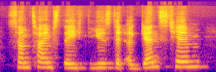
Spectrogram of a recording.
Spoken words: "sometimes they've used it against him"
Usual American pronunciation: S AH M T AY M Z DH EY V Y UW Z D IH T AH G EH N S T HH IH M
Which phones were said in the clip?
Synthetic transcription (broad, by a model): S AH M T AY M Z DH EY Y UW Z D IH T AH G EH N S T HH IH M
